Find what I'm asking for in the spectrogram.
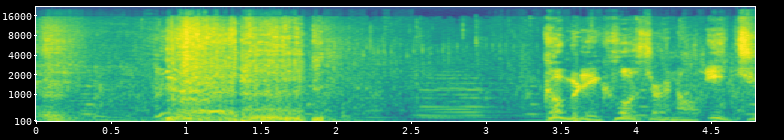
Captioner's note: lion roaring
